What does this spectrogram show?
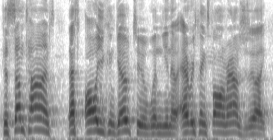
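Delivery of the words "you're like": ordinary delivery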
